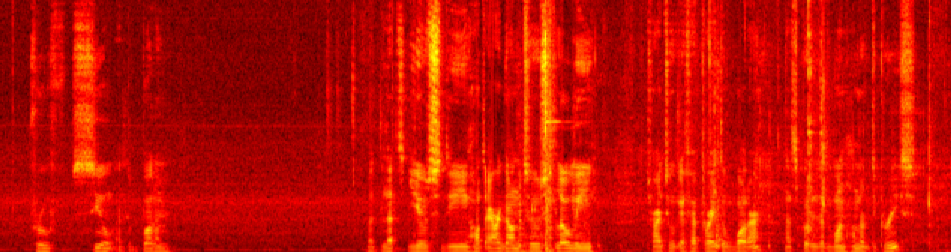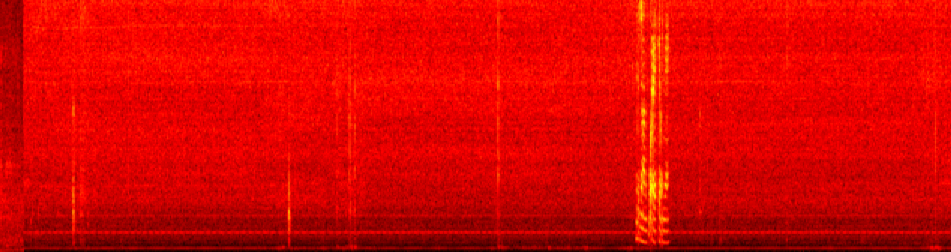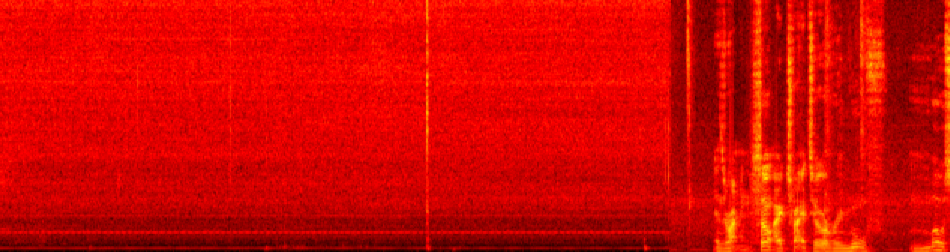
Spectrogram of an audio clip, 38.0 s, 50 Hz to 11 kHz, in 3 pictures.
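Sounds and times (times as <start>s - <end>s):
short high squeak: 21.2s - 21.6s.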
